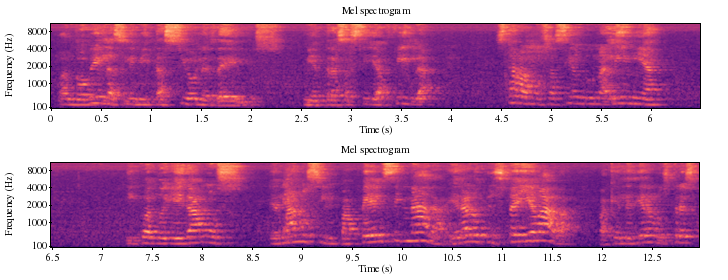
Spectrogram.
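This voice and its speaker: With a fairly high-pitched voice, a woman preacher tells a personal story during an earnest sermon, repeating key phrases for emphasis. A little hiss or hum accompanies the distant, heavily echoing church recording.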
